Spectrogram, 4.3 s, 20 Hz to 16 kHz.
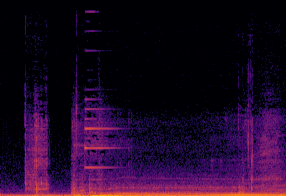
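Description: Suzuki Swift GLx CVT hatchback with a 1.2 litre engine starts with a short crank and settles into a steady low idle, heard up close and alone.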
